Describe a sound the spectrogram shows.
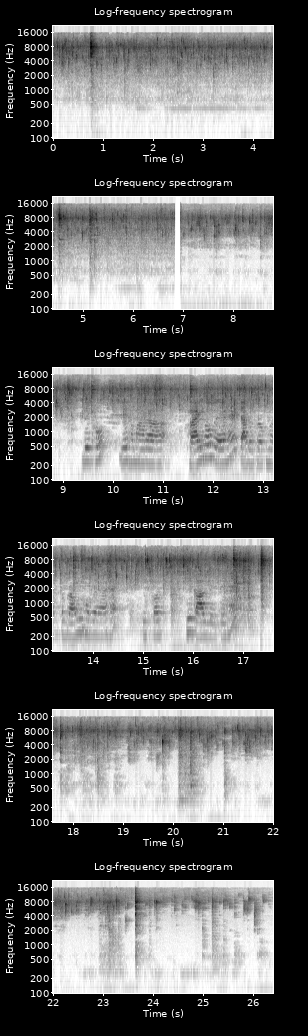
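Hot oil sizzles and crackles steadily in a pan.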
